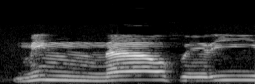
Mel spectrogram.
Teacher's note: the ra here, because it comes with kasra, it is a light ra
